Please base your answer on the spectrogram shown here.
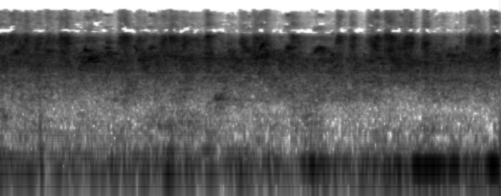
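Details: Australian budgerigars (periquitos australianos) in a continuous dense chorus of high, scratchy chirps and warbles overlapping without pause, with a low rumbling background.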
